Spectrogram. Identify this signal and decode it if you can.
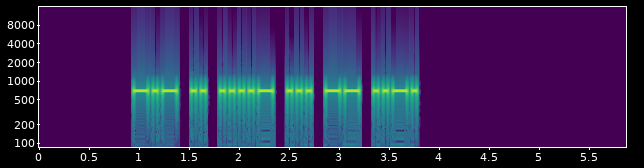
Morse code, heard as a keyed tone, about 25 wpm, 700 Hz. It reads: KI4SMF
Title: USA Call Signs - 6 Characters - Repeated 3x - 25wpm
